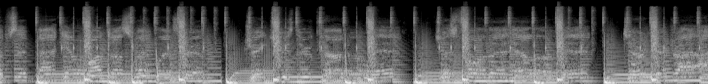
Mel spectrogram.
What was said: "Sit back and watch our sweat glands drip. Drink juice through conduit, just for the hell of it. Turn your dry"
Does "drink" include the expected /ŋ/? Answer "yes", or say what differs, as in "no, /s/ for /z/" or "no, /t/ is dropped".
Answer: no, /ŋ/ is dropped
